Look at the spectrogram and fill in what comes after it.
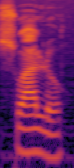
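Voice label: "swallow", Nigerian Pidgin, male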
